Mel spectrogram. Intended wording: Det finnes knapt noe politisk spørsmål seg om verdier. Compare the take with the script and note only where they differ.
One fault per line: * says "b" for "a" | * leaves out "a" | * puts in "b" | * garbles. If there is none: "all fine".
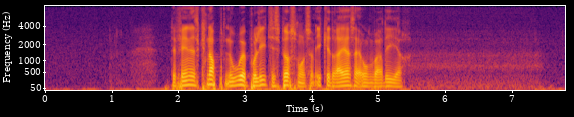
* puts in "som ikke dreier"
